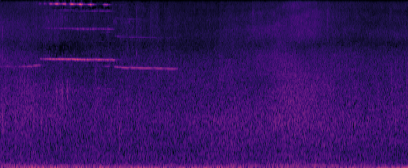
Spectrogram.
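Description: Street traffic heard from a moving bicycle, with wind rumbling on the microphone. A thin high whine sounds briefly between about one and three and a half seconds in.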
